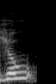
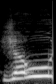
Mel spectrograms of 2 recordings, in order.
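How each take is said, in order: First: یو said short, not stretched; short vowel. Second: یو louder, with the glide stretched long; wrongly lengthened vowel. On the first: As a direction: cut the glide of یو short. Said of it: "میں نے لمبا نہیں کیا". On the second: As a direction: drag out the sound of یو. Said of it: "نہیں پڑھا میں نے". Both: Shown as a demonstration.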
